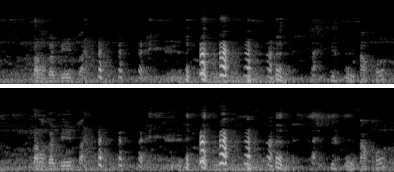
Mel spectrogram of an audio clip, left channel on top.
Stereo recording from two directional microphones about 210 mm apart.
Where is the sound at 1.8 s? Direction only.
5° right (ahead or behind).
